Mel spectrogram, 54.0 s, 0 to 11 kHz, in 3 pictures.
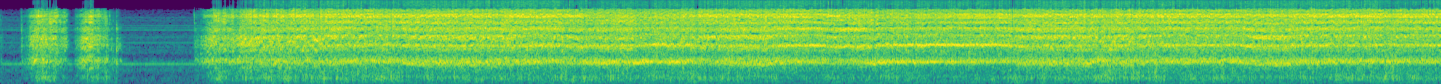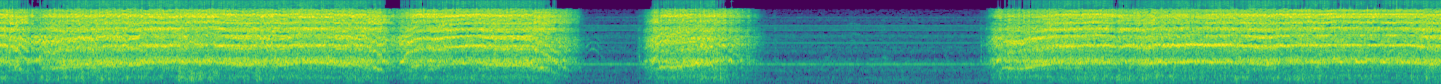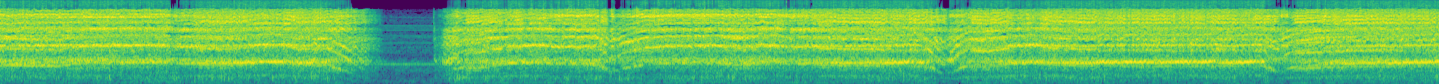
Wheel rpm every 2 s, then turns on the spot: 30, 90, 220, 220, 220, 220, 220, 220, 230, 180, 220, 150, 120, 80, 0, 110, 220, 230, 220, 220, 50, 180, 210, 200, 200, 210, 190.
none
